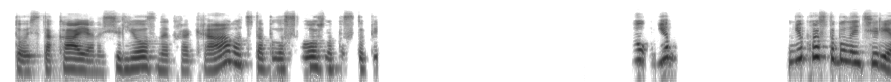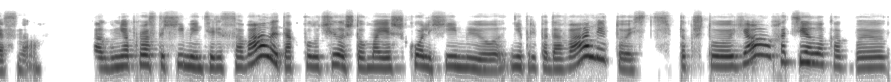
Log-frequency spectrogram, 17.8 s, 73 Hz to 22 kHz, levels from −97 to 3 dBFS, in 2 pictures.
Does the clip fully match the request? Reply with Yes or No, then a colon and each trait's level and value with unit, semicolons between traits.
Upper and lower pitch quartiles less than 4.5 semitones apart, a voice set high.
No: average, 4.8 semitones; high, 210 Hz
